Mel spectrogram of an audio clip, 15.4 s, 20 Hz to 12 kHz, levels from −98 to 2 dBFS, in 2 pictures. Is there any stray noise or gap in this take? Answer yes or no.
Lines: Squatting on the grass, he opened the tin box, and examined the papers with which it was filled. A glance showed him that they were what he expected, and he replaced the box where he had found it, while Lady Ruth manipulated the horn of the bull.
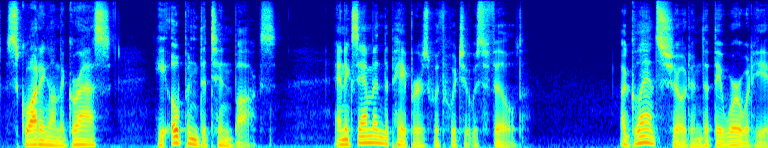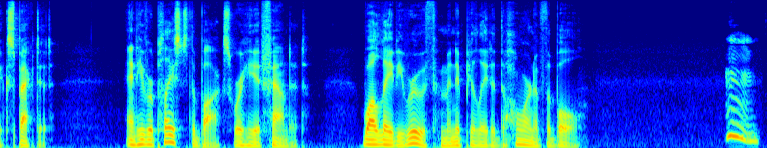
yes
